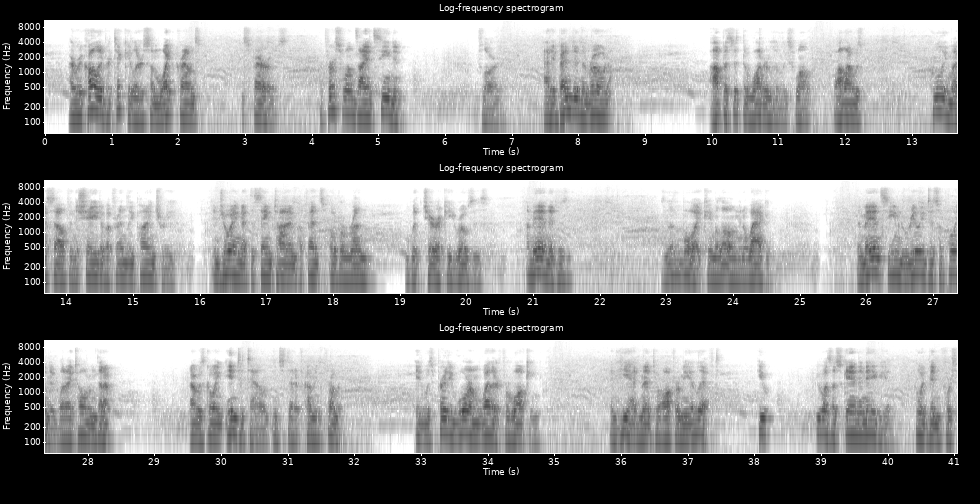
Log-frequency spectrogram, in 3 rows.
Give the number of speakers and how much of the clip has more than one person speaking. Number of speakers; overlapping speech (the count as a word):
one, no overlap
